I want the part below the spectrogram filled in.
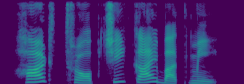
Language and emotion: Marathi, neutral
